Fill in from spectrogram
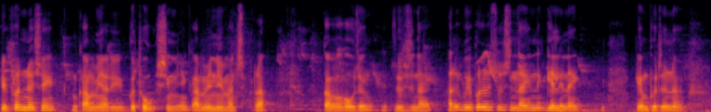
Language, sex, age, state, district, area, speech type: Bodo, male, 18-30, Assam, Kokrajhar, rural, spontaneous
